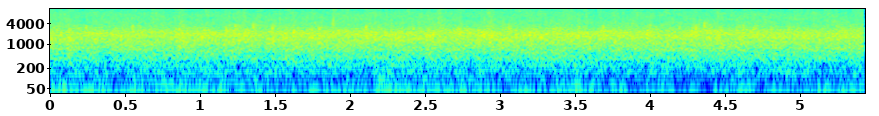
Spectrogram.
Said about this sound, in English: And back he comes to acknowledge the applause. The orchestra rises to its feet.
